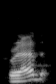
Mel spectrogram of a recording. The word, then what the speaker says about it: read: এটা হচ্ছে উচ্চারণ হচ্ছে রিড, এটার উচ্চারণ হচ্ছে রিড, আর এটার উচ্চারণ হচ্ছে রেড।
